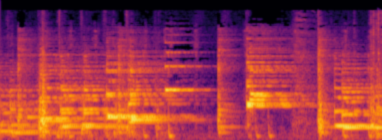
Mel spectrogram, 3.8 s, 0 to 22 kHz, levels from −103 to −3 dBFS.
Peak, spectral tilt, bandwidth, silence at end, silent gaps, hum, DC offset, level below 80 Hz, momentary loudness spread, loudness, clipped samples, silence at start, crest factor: 0 dBFS; -4.5 dB/octave; 16 kHz; 0 s; none; none; under 0.1%; -52 dBFS; 12 LU; -17 LUFS; under 0.1%; 0 s; 16 dB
